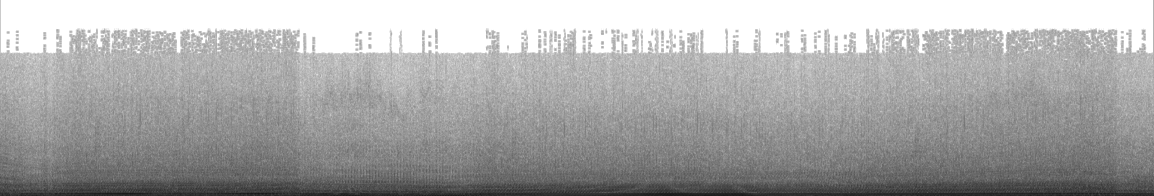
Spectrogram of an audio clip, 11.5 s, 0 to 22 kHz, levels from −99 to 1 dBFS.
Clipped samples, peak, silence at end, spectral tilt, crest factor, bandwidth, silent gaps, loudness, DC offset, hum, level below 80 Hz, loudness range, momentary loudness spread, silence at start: under 0.1%; -2 dBFS; 0 s; -7 dB/octave; 10 dB; 16 kHz; none; -14 LUFS; 10%; none; -24 dBFS; 1 LU; 4 LU; 0 s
